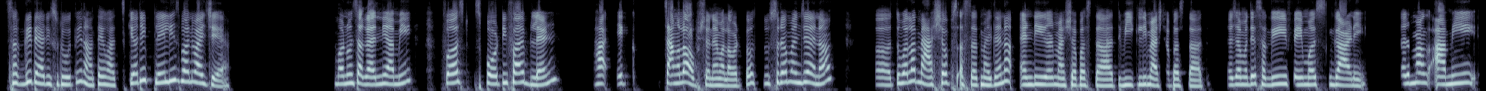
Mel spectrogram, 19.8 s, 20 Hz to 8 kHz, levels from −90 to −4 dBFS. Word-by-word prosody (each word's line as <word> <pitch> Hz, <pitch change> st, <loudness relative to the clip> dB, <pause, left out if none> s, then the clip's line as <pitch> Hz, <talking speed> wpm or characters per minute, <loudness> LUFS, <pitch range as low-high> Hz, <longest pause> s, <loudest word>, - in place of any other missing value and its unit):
सगळी 295 Hz, +2 st, +2 dB
तयारी 265 Hz, -4 st, +2 dB
सुरू 255 Hz, 0 st, -1 dB
होती 245 Hz, +8 st, -1 dB
ना 285 Hz, -8 st, 0 dB
तेव्हाच 235 Hz, -4 st, -2 dB
की 290 Hz, -, +2 dB
अरे 355 Hz, +6 st, +2 dB
प्लेलिस्ट 340 Hz, +5 st, +2 dB
बनवायची 300 Hz, -9 st, +2 dB
आहे. 190 Hz, +1 st, -4 dB, 1.5 s
म्हणून 265 Hz, +3 st, +2 dB
सगळ्यांनी 255 Hz, -2 st, +2 dB
आम्ही 265 Hz, +6 st, +1 dB, 0.5 s
फर्स्ट 300 Hz, +2 st, +1 dB, 0.2 s
Spotify 300 Hz, +3 st, +2 dB
ब्लेंड 240 Hz, +9 st, +1 dB, 0.6 s
हा 275 Hz, 0 st, +3 dB, 0.2 s
एक 265 Hz, 0 st, -6 dB, 0.4 s
चांगला 285 Hz, +4 st, +3 dB
ऑप्शन 235 Hz, -4 st, 0 dB
आहे 220 Hz, -, +1 dB
मला 210 Hz, -2 st, +1 dB
वाटतो. 200 Hz, +7 st, -2 dB
दुसरं 310 Hz, +4 st, -1 dB
म्हणजे 320 Hz, -1 st, +1 dB
आहे 295 Hz, -, +1 dB
ना, 265 Hz, +1 st, +1 dB, 0.7 s
अ, 230 Hz, -1 st, -3 dB
तुम्हाला 300 Hz, +5 st, +2 dB
मॅशअप्स 290 Hz, +1 st, 0 dB
असतात 235 Hz, -3 st, 0 dB
माहिती 230 Hz, 0 st, +2 dB
आहे 265 Hz, -, +2 dB
ना. 355 Hz, -, +1 dB, 0.2 s
एन्ड 240 Hz, +1 st, +2 dB
इयर 245 Hz, -1 st, +2 dB
मॅशअप 225 Hz, +1 st, +1 dB
असतात, 205 Hz, -1 st, 0 dB
वीकली 230 Hz, +2 st, 0 dB
मॅशअप 210 Hz, -2 st, -1 dB
असतात. 195 Hz, -2 st, -2 dB, 0.3 s
त्याच्यामध्ये 240 Hz, +2 st, +1 dB
सगळी 255 Hz, +1 st, +1 dB
फेमस 240 Hz, -1 st, 0 dB
गाणी. 215 Hz, -3 st, +1 dB, 0.5 s
तर 270 Hz, +1 st, 0 dB
मग 310 Hz, -1 st, +1 dB, 0.2 s
आम्ही 280 Hz, +5 st, +1 dB
255 Hz, 150 wpm, -23 LUFS, 230-295 Hz, 1.5 s, हा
